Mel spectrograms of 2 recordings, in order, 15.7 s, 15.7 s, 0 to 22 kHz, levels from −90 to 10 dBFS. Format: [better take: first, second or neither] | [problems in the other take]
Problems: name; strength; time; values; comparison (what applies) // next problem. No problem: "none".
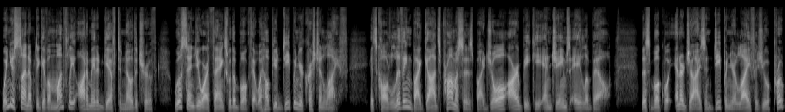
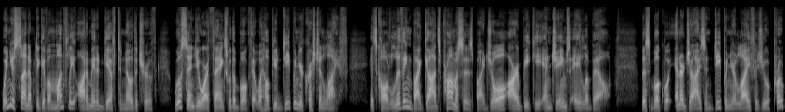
neither | thin; very; fading below 700 Hz; the same in both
